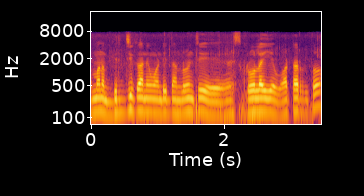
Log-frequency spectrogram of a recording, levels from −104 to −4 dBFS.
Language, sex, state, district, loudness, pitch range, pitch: Telugu, male, Andhra Pradesh, Anantapur, -19 LUFS, 125-135 Hz, 130 Hz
